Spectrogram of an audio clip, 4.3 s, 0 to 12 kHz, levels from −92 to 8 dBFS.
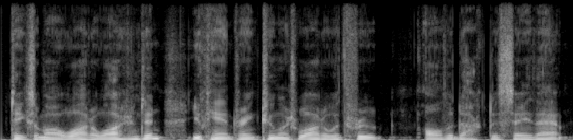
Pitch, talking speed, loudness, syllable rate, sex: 105 Hz, 225 wpm, -17 LUFS, 6.3 syllables/s, male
